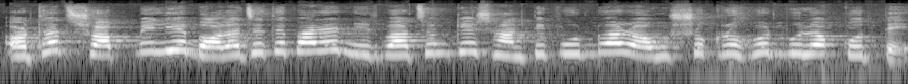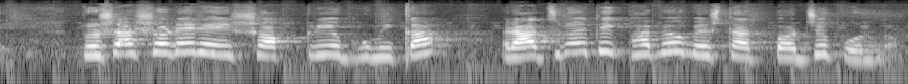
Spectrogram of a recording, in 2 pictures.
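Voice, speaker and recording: A woman's voice: extremely high pitch, a little fast. A woman news anchor, presenting a news report.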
